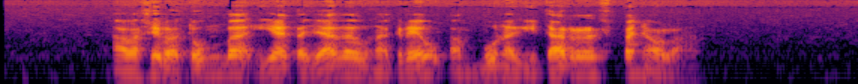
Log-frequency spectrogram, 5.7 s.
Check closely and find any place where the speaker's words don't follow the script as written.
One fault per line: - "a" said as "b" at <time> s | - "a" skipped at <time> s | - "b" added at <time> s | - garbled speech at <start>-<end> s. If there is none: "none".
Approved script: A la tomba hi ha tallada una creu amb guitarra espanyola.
- "seva" added at 1.0 s
- "una" added at 3.3 s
